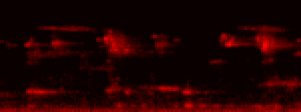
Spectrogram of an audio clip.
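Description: Birds calling outdoors: faint, scattered high chirps and short tweets, mixed with a few lower whistled notes over a quiet background.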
